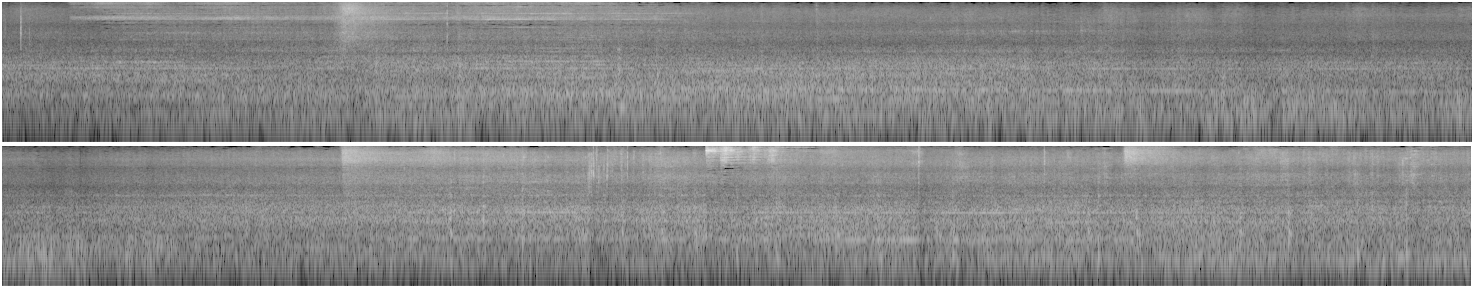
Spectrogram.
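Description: KAI diesel-electric locomotive hauling a passenger train past on a curve: engine running over the steady rumble of steel wheels on the rails. The wheels clatter and at times squeal on the curve.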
